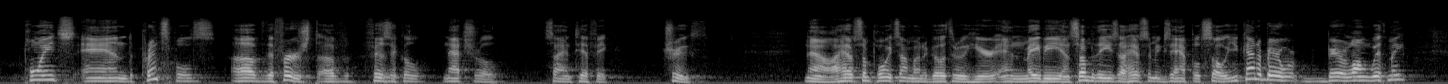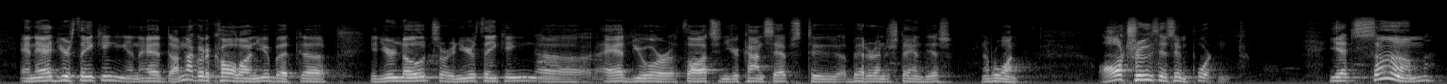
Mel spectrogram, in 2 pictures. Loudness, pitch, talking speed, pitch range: -24 LUFS, 140 Hz, 170 wpm, 130-160 Hz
